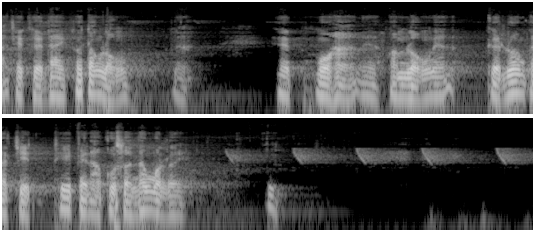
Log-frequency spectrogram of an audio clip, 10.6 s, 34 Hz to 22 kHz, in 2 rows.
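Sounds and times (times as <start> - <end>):
speech: 0.0 - 2.0, 2.8 - 7.2, 8.0 - 8.2
bird whistling downward-sliding notes: 7.5 - 10.6.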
